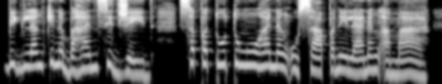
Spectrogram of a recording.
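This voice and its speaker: High-voiced woman narrating a story. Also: expressive, moderate pace, a little mellow, dry recording, clean studio sound, soft background music. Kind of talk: dramatic scripted storytelling narration.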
